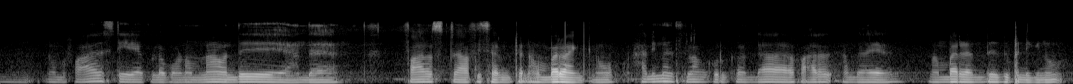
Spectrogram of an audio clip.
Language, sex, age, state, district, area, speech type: Tamil, male, 30-45, Tamil Nadu, Tiruvarur, rural, spontaneous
